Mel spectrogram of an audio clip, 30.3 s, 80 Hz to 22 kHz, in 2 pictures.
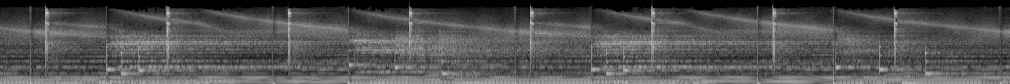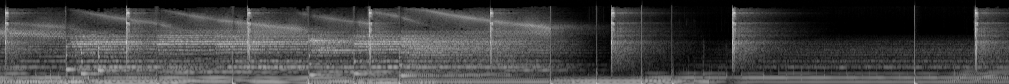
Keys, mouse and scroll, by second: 0.3 space, 1.2 click, 3.2 scroll down 1, 4.6 scroll up 2, 5.2 Up, 7.3 click, 8.6 click, 10.3 click, 11.3 click, 12.1 ctrl+click, 12.7 ctrl+click, 16.0 click, 17.4 scroll down 1, 17.9 scroll up 1, 19.4-23.8 middle drag, 19.7-25.1 drag, 25.6 scroll up 1, 26.6 Right.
